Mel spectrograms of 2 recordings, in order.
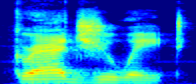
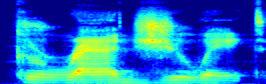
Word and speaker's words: graduate: Graduate, graduate. Okay, so because the U has the Y sound in it, that pretty much combines with the D to make some kind of a J sound.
